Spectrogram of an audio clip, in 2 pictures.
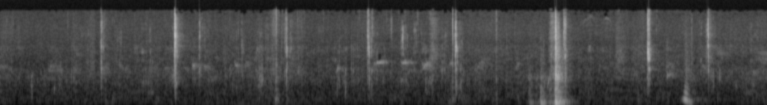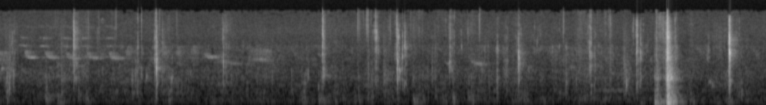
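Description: Close-up mouth sounds of biting and chewing slices of green mango: many sharp, wet clicks and crunches. Two louder, deeper bumps come about seven seconds in and near the end.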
